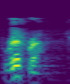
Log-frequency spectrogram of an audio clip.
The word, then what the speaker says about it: RFRA: The act is abbreviated RFRA, and then you supply a vowel to pronounce it RFRA.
